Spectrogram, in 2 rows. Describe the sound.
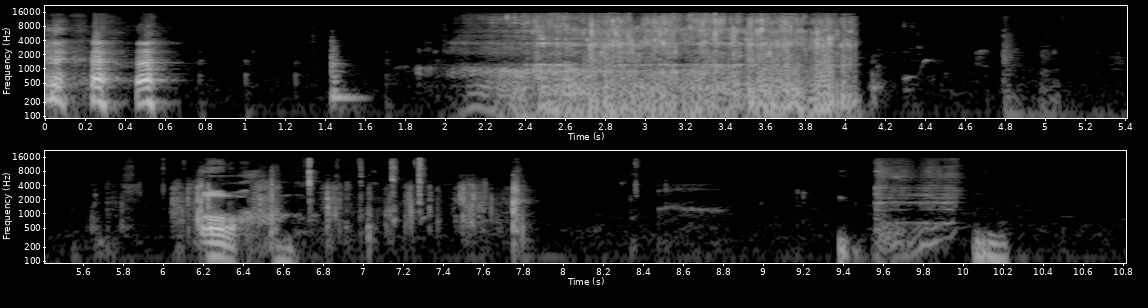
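A fizzy, gurgling slurp from a 2-liter soda bottle, taken as a toast, lasts about two seconds, followed by a short low burp-like sound back into the bottle. Brief bits of talk and laughter come before and after.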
